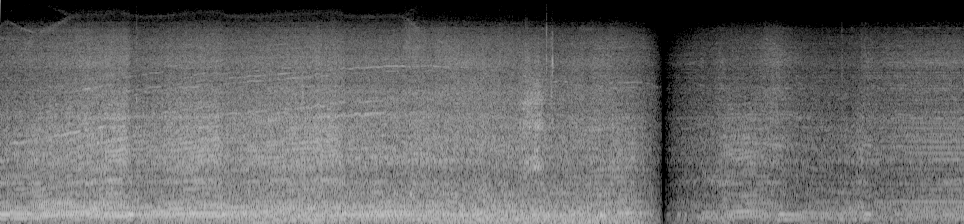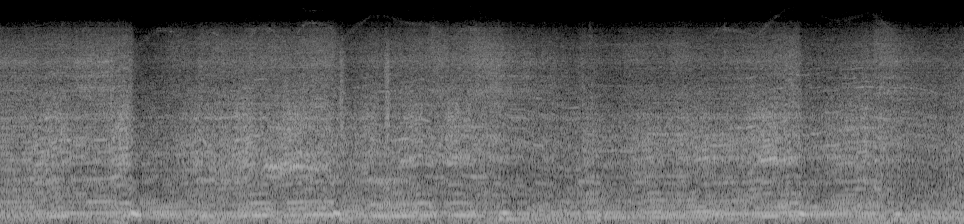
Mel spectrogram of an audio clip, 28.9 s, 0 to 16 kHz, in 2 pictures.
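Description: Bugatti Chiron Pur Sport's quad-turbocharged W16 engine under hard acceleration on a track, heard loud from inside the cabin, its pitch climbing and stepping with gear changes. About ten seconds in the sound cuts to the car heard from outside, quieter, still running at speed.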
